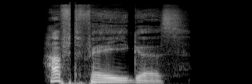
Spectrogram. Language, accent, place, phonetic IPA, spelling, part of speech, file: German, Germany, Berlin, [ˈhaftˌfɛːɪɡəs], haftfähiges, adjective, De-haftfähiges.ogg
- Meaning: strong/mixed nominative/accusative neuter singular of haftfähig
